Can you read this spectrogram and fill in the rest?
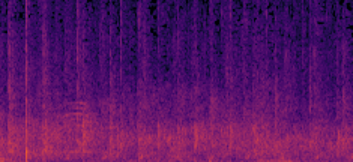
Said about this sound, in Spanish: Un fuerte aplauso al bendito sea, por favor. Baruch Hashem.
